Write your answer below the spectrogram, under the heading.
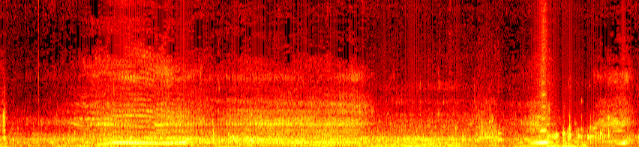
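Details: Whale calls: drawn-out, harmonic moans that glide upward in pitch and then hold, with a second short rising whoop near the end, over a constant watery rumble.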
